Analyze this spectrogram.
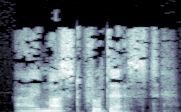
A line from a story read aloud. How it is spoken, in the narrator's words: the captain replied weakly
